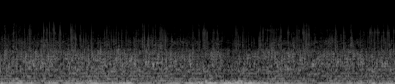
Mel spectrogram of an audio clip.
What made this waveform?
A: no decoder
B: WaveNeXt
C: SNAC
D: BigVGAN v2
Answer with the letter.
D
